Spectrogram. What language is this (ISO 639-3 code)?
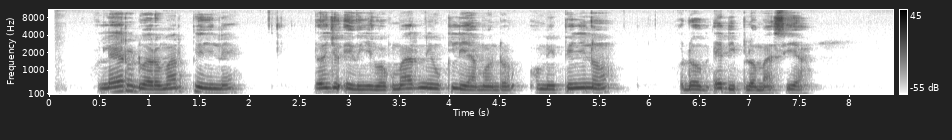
luo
